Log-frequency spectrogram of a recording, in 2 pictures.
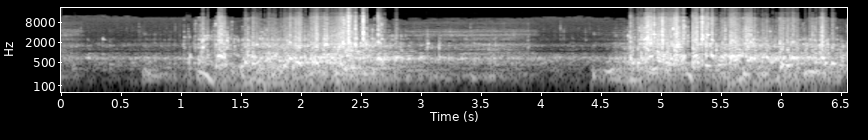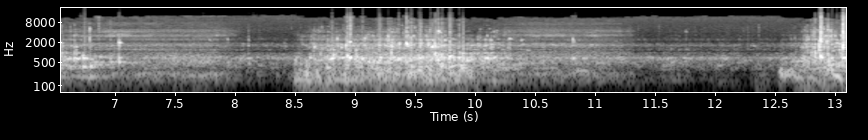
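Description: A scuba diver breathes out through a regulator in loud, gurgling bursts of bubbles underwater.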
